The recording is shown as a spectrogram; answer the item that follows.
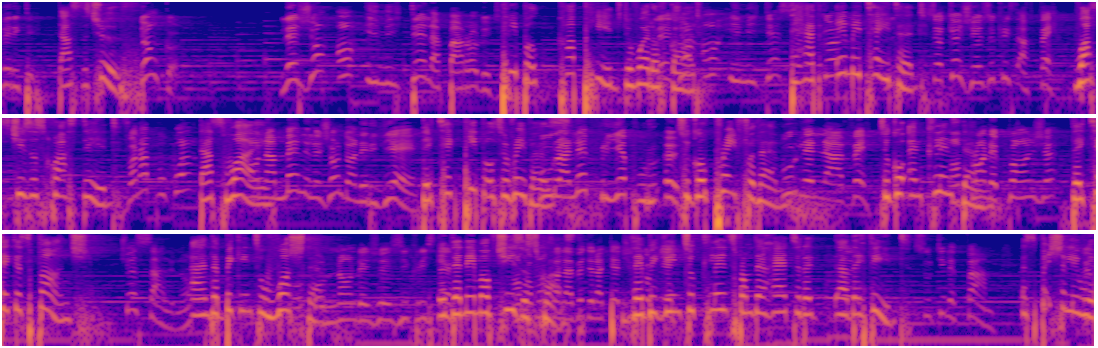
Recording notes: Sunday Live Service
